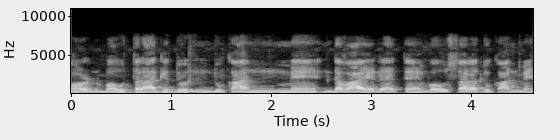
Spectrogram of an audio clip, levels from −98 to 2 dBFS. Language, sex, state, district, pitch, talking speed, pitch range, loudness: Hindi, male, Bihar, Saharsa, 145 Hz, 180 wpm, 140-150 Hz, -21 LUFS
